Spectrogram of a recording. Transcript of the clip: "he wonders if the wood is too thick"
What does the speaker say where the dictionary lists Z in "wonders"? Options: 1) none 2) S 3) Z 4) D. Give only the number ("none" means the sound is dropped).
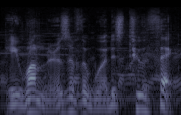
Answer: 3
